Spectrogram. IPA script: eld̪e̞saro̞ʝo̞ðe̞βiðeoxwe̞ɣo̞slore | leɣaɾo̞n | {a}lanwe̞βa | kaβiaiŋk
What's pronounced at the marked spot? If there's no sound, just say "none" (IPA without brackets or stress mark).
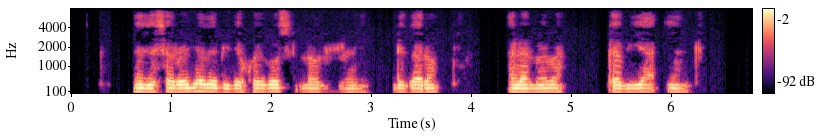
a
